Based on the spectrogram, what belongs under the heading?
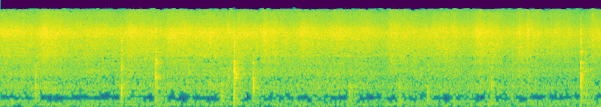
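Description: Onion-tomato masala with chilli powder sizzling steadily in oil in a non-stick kadai, stirred with a steel spatula that scrapes and taps the pan now and then.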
